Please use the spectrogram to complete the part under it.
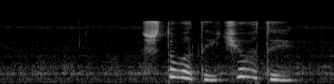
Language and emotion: Russian, neutral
